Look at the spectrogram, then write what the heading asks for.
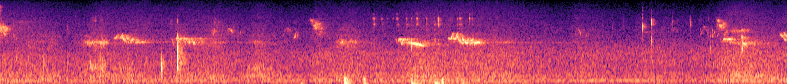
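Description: Wild birds chirping: short, high, falling chirps repeating every second or so over a faint outdoor hush. A sharp click about two seconds in and a few soft low thumps near the middle.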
